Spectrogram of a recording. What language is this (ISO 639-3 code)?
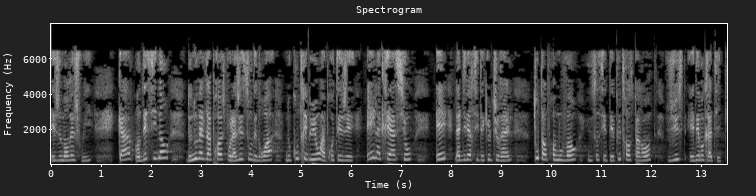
fra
